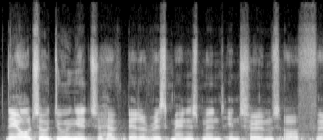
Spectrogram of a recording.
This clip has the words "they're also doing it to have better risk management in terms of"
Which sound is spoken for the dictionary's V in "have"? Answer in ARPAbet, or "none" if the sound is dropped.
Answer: V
